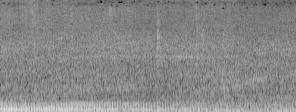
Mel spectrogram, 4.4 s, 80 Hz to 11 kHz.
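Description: A 7.5 HP single-cylinder petrol engine running steadily, turning a stainless-steel disk flour mill through its belt drive. The sound eases a little about two seconds in.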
